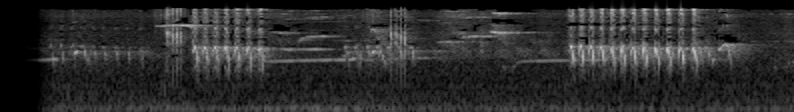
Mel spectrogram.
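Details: A female bar-winged prinia, used to stimulate males to sing, gives two bursts of rapid, high, clicking notes, about eight per burst, with thinner whistled chirps in between.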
